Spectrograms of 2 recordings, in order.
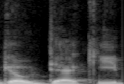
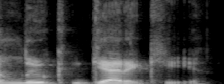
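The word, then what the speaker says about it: Goedeke: All right, we got uh now I keep saying go decki, but you were probably pronouncing it correctly. How do I got to be pronouncing this? Uh Luke Geti.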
